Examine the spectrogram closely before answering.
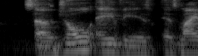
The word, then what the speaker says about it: Ewy: German but it's pronounced AV so like if you ever curious and confused it's like two letters an A and a B so Joel AV is my name and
